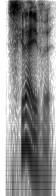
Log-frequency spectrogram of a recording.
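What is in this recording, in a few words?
"schrijven", Dutch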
